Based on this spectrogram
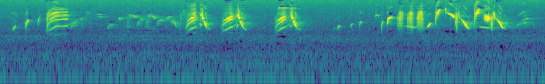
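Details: European goldfinch in encarte song: sharp, sweeping high chirps come in bursts with brief pauses, then a rapid run of tinkling, trilled notes toward the end. The background holds only a quiet low hum.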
